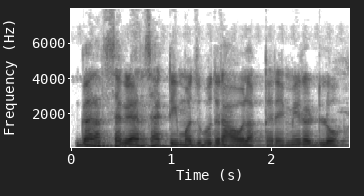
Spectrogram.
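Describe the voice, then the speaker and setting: A man's voice: mid-range voice, fairly even intonation, fairly quick, dark tone, close to an everyday voice. A man voicing a weary, grieving father. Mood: quiet. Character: quiet, weary middle-aged father hiding his grief.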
